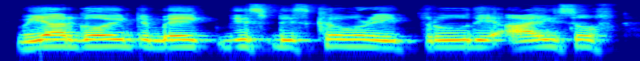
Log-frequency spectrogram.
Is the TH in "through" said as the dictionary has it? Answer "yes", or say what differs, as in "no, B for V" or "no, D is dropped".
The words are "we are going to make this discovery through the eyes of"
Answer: no, T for TH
